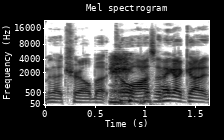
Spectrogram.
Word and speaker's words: Cohos: Yeah, a lot of people get confused with that, because it looks like it's like whatever the northern county in New Hampshire is, I think it's spelled C-O-O-S.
